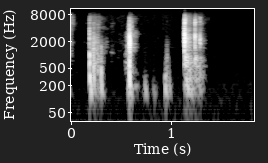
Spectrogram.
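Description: Quick bursts of computer keyboard typing at night, with several short clusters of crisp key clicks separated by brief pauses and no talking over them.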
